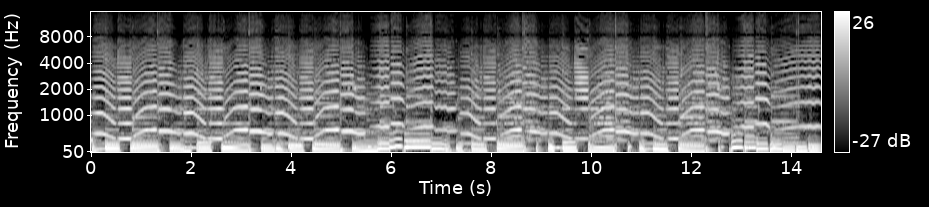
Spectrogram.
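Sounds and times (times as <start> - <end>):
violin ringtone: 0.0 - 14.6.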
